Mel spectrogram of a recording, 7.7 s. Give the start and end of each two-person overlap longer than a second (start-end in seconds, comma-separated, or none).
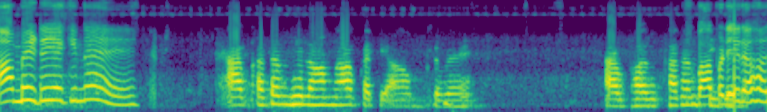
none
